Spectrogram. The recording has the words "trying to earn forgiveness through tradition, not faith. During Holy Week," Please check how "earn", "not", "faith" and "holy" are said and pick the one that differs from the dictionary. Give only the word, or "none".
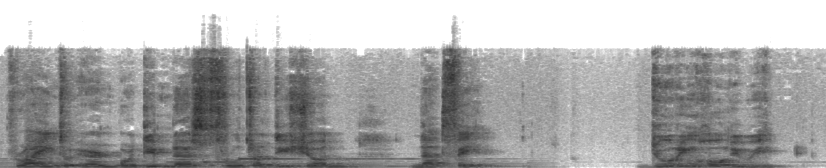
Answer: faith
